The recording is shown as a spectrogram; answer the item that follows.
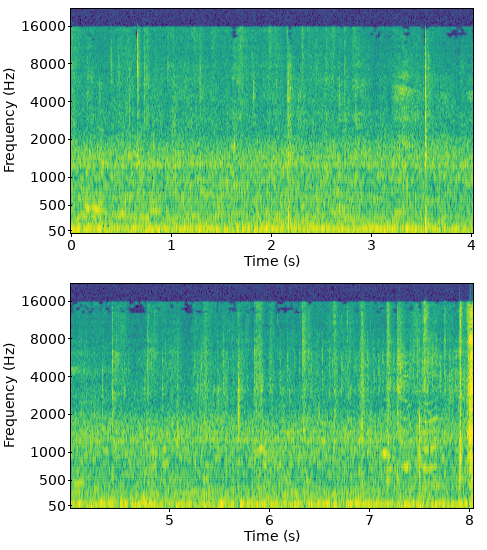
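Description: Outdoor park ambience: indistinct chatter of passers-by and some bird calls over a steady low rumble, with scattered light clicks.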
